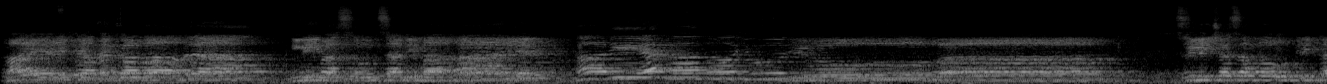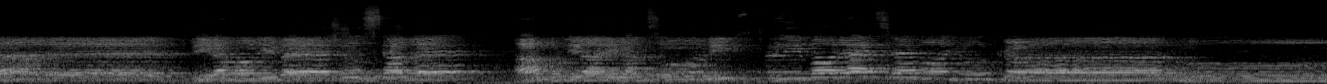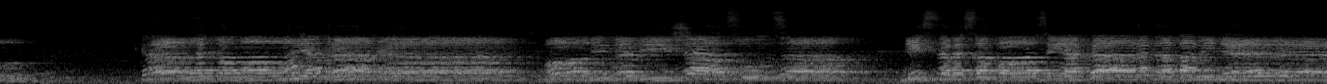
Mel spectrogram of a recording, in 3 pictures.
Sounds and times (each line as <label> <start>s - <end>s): MEN SINGING 0.0s - 11.2s
MEN SINGING 11.8s - 26.9s
MEN SINGING 28.0s - 39.8s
